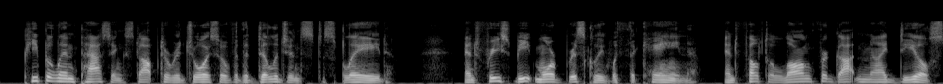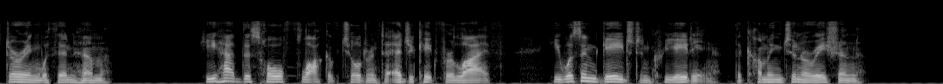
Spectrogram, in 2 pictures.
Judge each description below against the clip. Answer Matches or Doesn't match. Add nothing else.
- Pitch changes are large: Doesn't match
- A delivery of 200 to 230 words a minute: Doesn't match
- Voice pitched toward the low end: Matches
